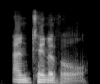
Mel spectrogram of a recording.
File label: "antinovel", British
